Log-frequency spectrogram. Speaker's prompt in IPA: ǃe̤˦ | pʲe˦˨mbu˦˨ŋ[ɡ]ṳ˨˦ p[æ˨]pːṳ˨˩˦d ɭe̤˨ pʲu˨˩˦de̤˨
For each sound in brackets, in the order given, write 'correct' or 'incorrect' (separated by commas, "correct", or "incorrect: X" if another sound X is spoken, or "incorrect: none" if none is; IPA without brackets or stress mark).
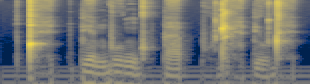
correct, correct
